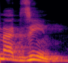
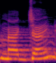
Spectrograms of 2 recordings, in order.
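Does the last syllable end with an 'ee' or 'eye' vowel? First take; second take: ee; eye. First: The last syllable has an 'ee' vowel. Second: The last syllable has an 'eye' vowel. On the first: The speaker calls it right. "It's a" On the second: The speaker calls it wrong. "It's not"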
